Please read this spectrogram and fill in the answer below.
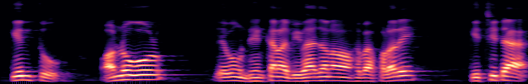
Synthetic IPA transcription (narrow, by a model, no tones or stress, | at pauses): kint̪u | ɔ̰nuɡoɭ | ebɔŋɖʱeŋkanɔɭebibʱad͡ʒɔnɔɦebapʰɔɭɔɾe | kit͡ʃʰiʈa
